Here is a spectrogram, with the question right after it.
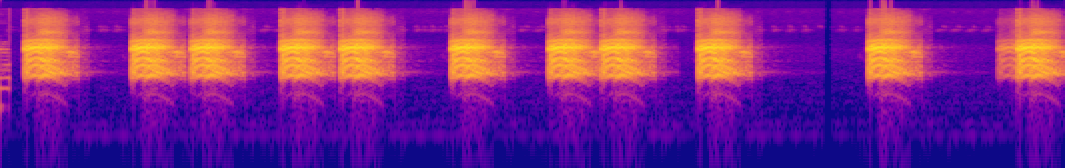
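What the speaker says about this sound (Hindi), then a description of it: "कौवे की काय काय की आवाजें" Cartoon crows caw over and over in a loud, close chorus of harsh calls, bunched in rapid pairs and short bursts with brief silent gaps between them and no talking.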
